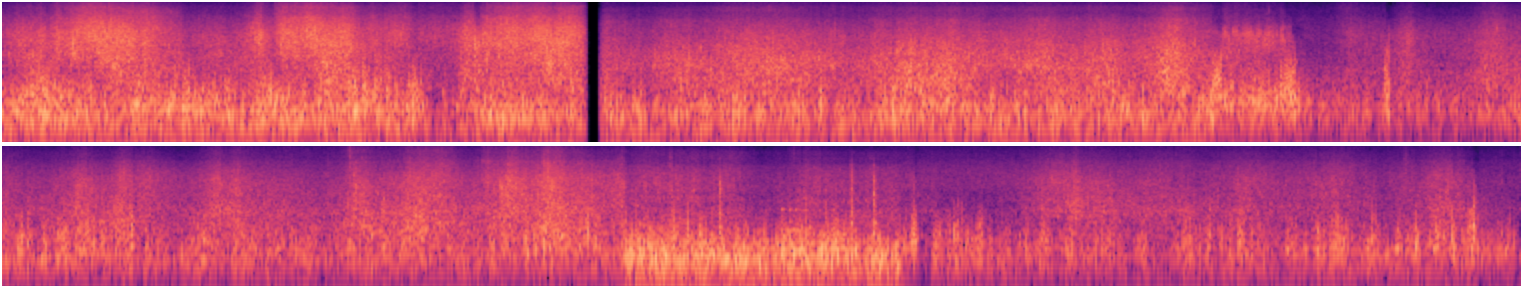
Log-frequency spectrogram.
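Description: Wind buffeting the microphone over water rushing along the hull of a sailboat under way, a steady noise that surges and eases. It cuts out for an instant about six seconds in, and it drops in level a little after halfway.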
